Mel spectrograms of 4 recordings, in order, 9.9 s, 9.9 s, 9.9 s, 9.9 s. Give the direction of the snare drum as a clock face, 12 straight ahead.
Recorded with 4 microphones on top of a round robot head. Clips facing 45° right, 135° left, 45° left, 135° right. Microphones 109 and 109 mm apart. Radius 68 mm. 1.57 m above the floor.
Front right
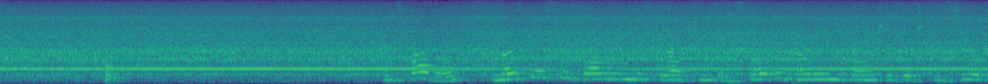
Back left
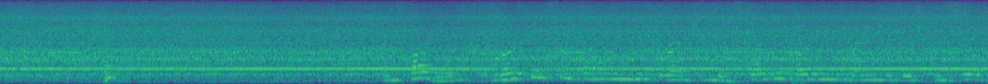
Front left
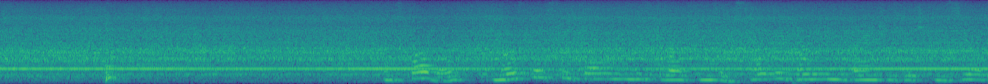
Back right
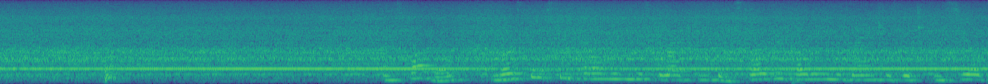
6 o'clock.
